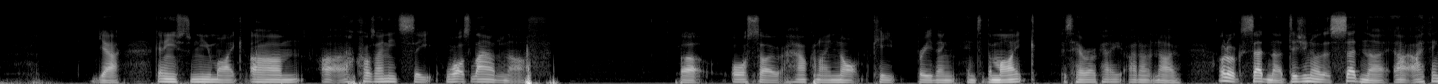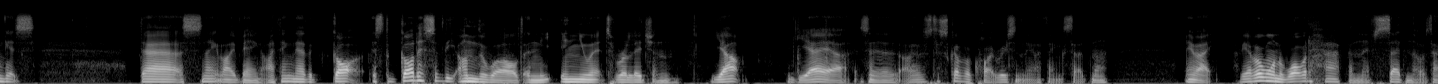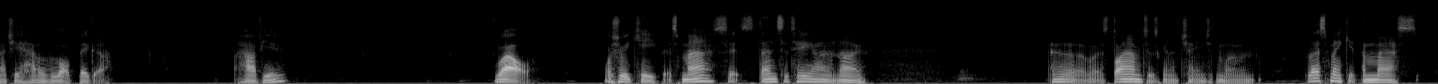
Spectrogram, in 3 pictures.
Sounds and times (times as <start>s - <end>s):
Speech: 0.9s - 5.6s, 6.8s - 14.8s, 15.8s - 25.5s, 26.2s - 30.0s, 31.1s - 31.7s, 33.7s - 34.2s, 34.8s - 37.5s, 39.2s - 43.0s.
